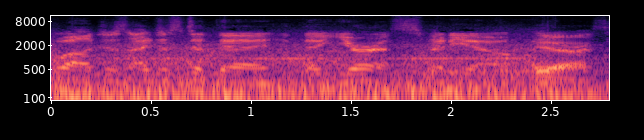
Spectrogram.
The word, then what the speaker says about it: Urus: Well, I just did the Urus video. Yeah. Urus S. It's like, no, it's Urus or Okay. Uranus. Yeah. Or whatever. Oh my God.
